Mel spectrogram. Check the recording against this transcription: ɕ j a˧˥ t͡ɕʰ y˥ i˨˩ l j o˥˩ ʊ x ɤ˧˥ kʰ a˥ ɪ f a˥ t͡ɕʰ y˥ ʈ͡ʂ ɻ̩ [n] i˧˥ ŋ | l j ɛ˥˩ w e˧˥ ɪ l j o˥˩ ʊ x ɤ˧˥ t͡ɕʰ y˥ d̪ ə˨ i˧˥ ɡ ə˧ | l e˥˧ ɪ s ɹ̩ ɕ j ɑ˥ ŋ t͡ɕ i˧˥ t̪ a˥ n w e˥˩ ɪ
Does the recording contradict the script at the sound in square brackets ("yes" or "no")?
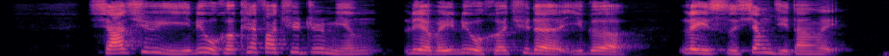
yes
